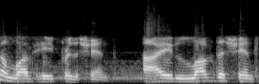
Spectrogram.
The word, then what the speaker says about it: Shnth: A Shnth. I think that's how you say it. Yeah, the shinth. Yeah.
